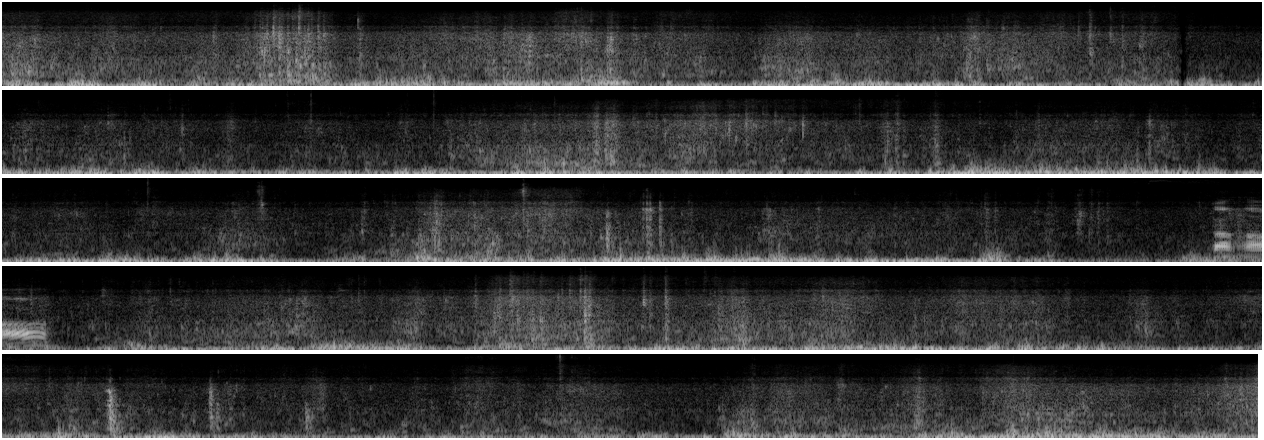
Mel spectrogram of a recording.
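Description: Wind buffeting the microphone in uneven gusts over open sea, with waves washing against the side of a small fishing boat.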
